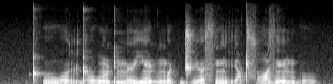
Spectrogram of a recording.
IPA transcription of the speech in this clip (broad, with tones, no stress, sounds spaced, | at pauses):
ʈʰ u˧˥ w o˩˧ r ɖ o˩˧ w õ˧˥ ʈ m ø˧˥ j ẽ˧˩ ɖ ŋʷ i˧˥ ʈ d͡ʒ y˩˧ ə̯ s ĩ˧˥ r i˩˧ ɖ sˤ ø˩˧ ə̯ z ẽ˧˥ m b u˧˩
